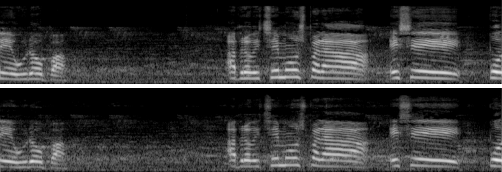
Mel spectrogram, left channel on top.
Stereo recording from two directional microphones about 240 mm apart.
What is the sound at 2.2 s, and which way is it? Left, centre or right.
Speech, left.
